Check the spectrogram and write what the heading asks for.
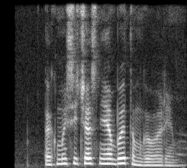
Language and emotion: Russian, angry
